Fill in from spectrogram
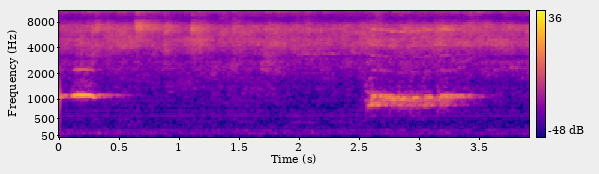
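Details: Local hobby zebra dove giving a short bright note, then after a pause a long rolling, trilled coo about a second long; quiet hiss fills the gaps.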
